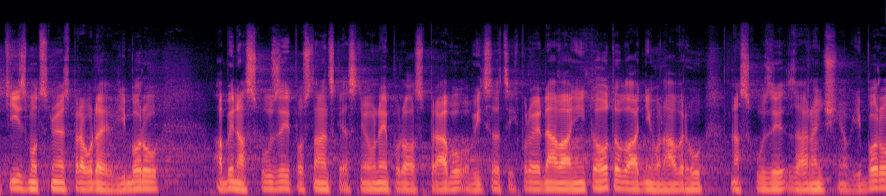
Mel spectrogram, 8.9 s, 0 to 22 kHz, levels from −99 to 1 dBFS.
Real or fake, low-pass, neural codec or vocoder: real; 14.4 kHz; none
